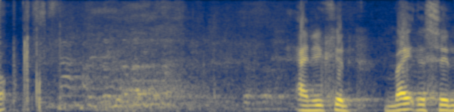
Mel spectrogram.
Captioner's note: laughs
